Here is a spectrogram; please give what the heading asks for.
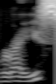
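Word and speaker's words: Raíz: So did this great tasting menu called rice, which was really good. Okay. Sort of like your elevated menu. Well, I think it was rice spelled like RAIZ, so sort of like a nod to mice.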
